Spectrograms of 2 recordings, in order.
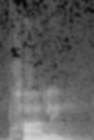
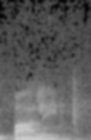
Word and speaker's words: Pali: Now, you notice I pronounce that as Pali rather than Bali.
